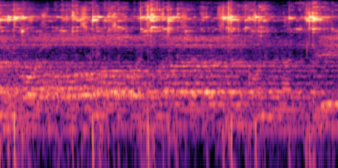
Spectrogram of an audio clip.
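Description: Small bells jingling in repeated bright shimmers over faint, held chanting notes.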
